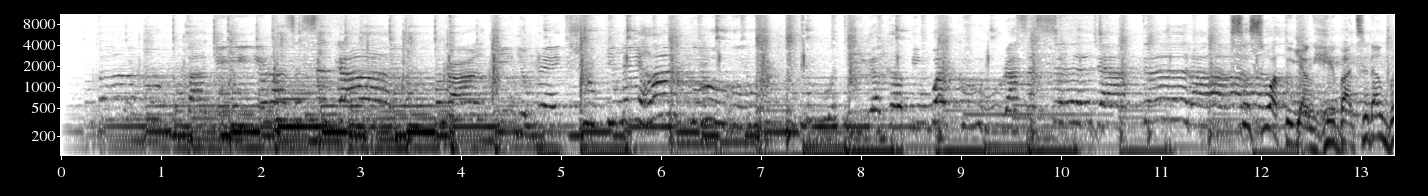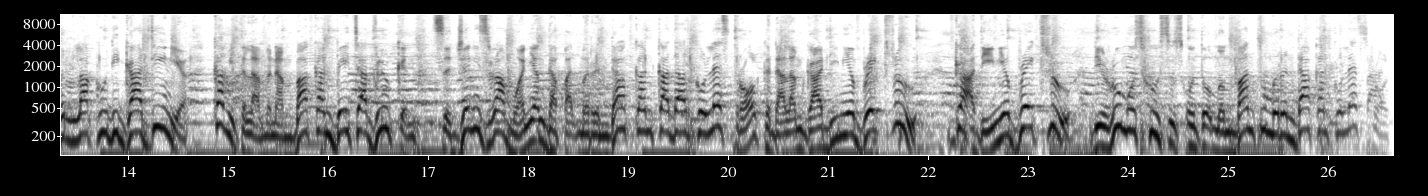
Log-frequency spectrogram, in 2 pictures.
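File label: Malay jingle and voice over; GARDENIA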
